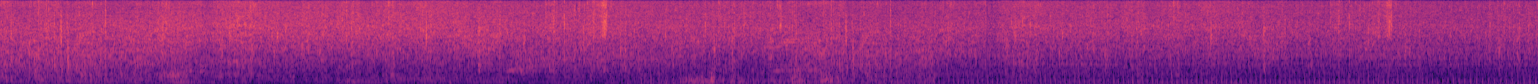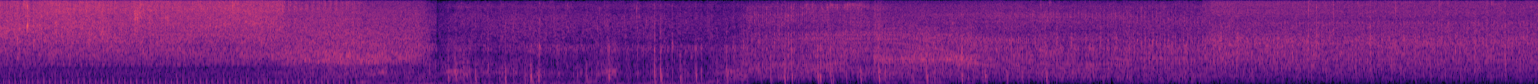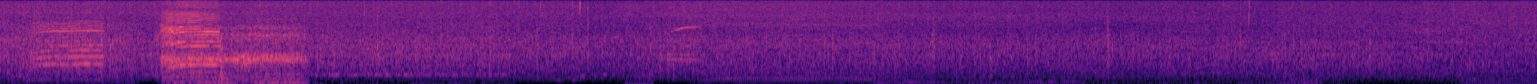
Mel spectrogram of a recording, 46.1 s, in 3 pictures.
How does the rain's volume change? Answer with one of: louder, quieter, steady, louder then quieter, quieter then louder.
quieter.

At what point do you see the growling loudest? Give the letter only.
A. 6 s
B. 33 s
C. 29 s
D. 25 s
B.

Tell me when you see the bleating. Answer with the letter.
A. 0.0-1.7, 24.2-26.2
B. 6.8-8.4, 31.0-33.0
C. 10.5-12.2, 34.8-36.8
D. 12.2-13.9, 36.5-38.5
B.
